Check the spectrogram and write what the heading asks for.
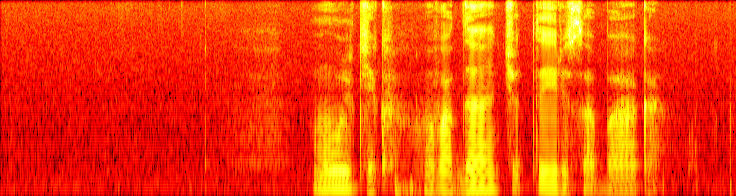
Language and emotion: Russian, sad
